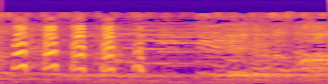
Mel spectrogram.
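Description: A person laughing in a quick run of about six short "ha"s during the first second, over background music with a steady held note.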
